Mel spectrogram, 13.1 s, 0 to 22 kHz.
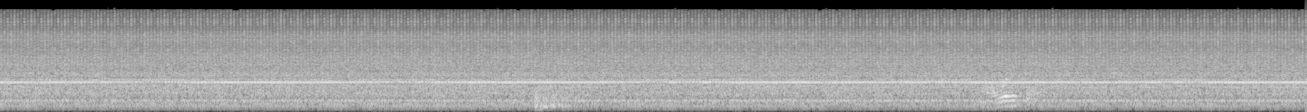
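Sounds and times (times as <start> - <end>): car engine idling: 0.0 - 13.0
soft low bump: 5.3 - 5.9.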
